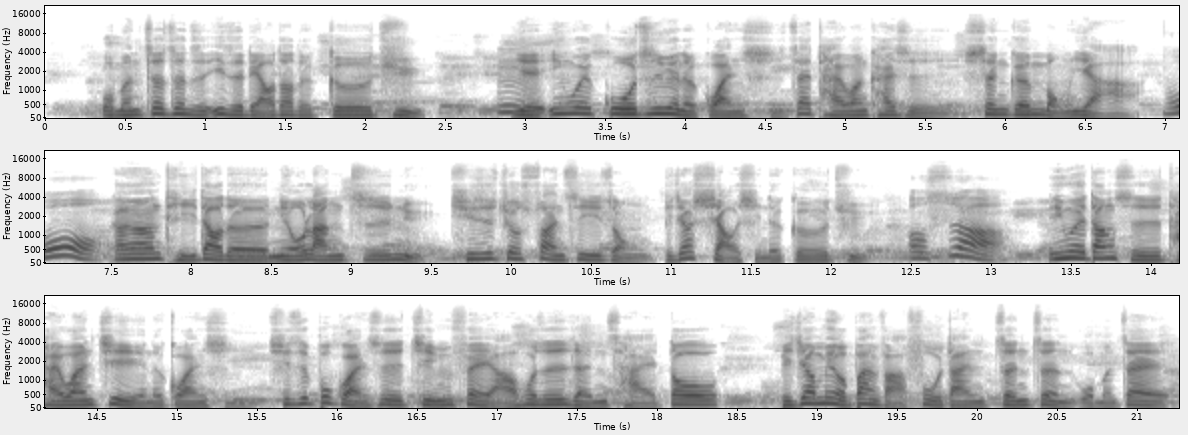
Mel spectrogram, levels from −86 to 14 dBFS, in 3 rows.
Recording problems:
background chatter; noticeable; throughout; 3 voices, 20 dB below the speech

